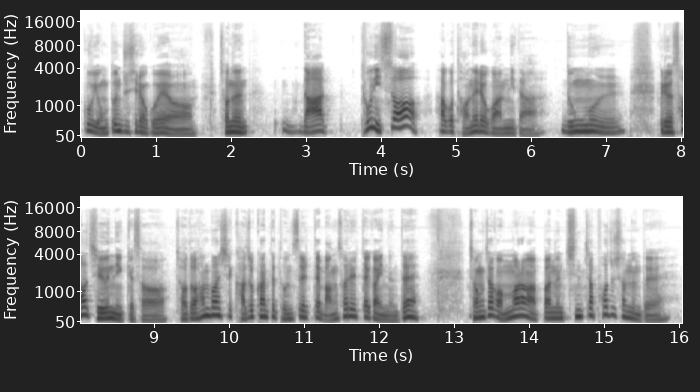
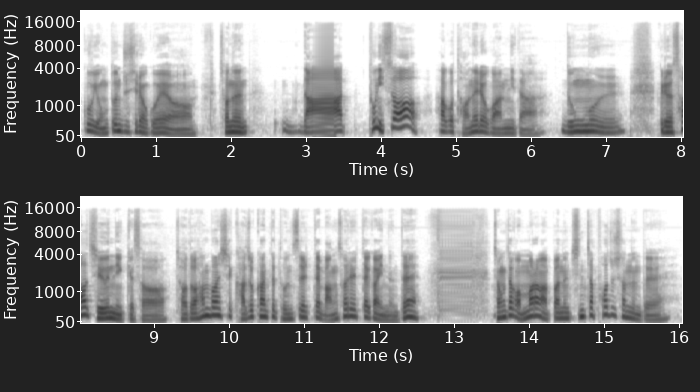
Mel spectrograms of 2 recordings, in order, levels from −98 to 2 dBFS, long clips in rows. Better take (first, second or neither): first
